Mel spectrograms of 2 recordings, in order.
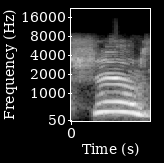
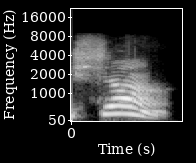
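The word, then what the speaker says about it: שם: In modern Hebrew, you pronounce it Shem. But in the ancient, in the Phoenician or in the Canaanite, it'll be Sham, right?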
